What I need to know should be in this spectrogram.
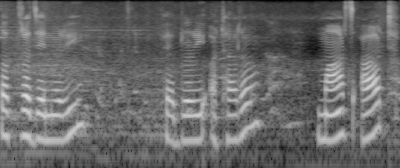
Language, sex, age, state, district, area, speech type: Nepali, female, 60+, West Bengal, Kalimpong, rural, spontaneous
